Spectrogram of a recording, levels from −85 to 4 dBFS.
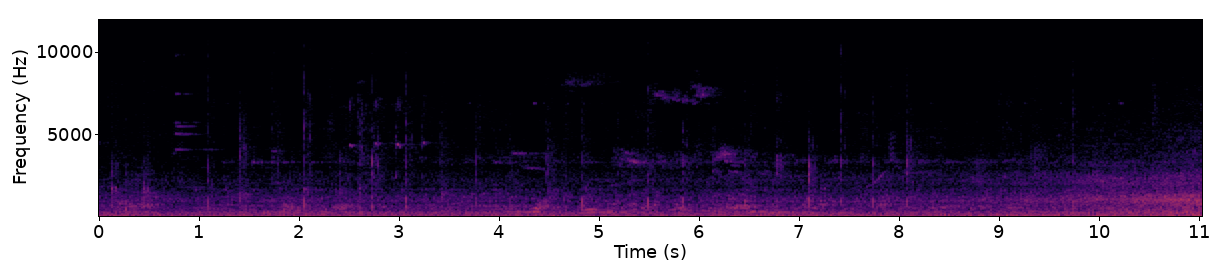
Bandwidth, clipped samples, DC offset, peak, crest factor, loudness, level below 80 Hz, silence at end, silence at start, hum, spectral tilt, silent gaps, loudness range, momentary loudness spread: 11 kHz; under 0.1%; under 0.1%; -28 dBFS; 20 dB; -49 LUFS; -52 dBFS; 0 s; 0 s; none; -6 dB/octave; none; 2 LU; 5 LU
